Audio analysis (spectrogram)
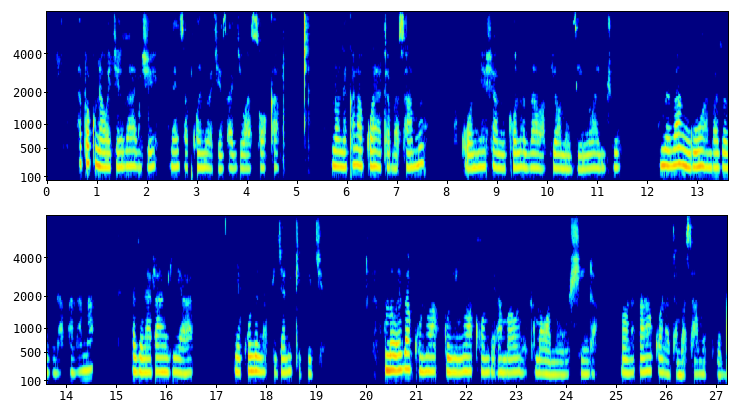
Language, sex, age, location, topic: Swahili, female, 18-24, Nakuru, government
